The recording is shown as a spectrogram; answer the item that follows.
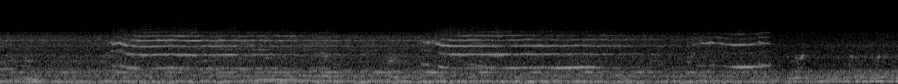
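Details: Whale song captured underwater in Glacier Bay, Alaska: two sustained, slightly rising tonal calls, each lasting about three seconds and full of overtones, then a shorter call, set against a dense low background rumble.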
